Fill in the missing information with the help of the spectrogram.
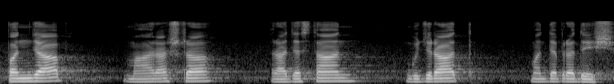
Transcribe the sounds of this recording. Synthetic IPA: pəɲd͡ʑaːb | məɦaɾaːʂʈɾə | ɾad͡ʑəst̪ʰaːn | ɡud͡ʑɾat̪ | məd̪ʱjəpɾəd̪eːɕ

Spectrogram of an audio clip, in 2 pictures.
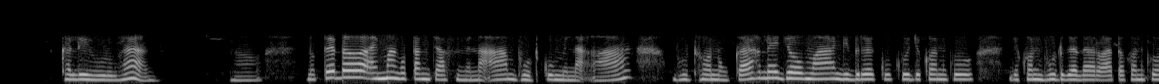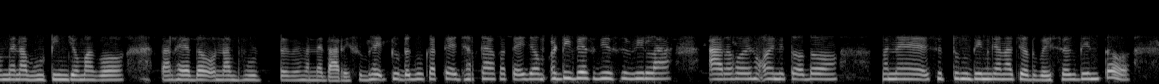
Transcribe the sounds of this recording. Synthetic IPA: kʰəliɦuɽuɦa | hɔ̃ | nɔt̪ɛd̪ɔajmaɡɔt̪aŋt͡ʃasmɛna̰ʔabʱuʈkumɛna̰ʔabʱuʈɦɔnɔkaɦɔlɛd͡ʒɔmaɡid̪ɾəkukud͡ʒɔkʰɔnkud͡ʒɔkʰɔnbʱuʈɡad̪aɾɔat̪ɔkʰɔnkumɛnabʱuʈiŋd͡ʒɔmaɡɔt̪alɛd̪ɔɔnabʱuʈ̚ | manɛd̪aɾisud̪ʱəc̚t̪uəɡukat̪ɛʔd͡ʒʱəɾkaɔkat̪ɛd͡ʒɔməɖibɛsɡisbilaːɾɦɔjɦɔʔɔjnit̪ɔʔd̪ɔmanɛsit̪uŋd̪inkanat͡ʃəd̪ɔbəjsək̚d̪int̪ɔ

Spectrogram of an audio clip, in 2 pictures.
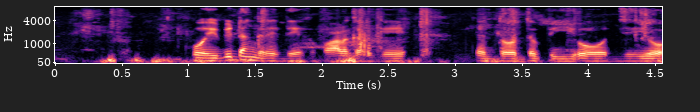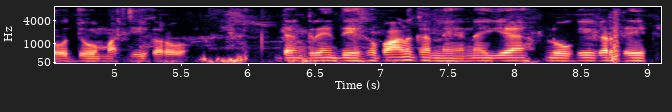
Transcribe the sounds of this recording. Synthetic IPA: koːiːbiːɖəŋɡɾẽːd̪eːkʰpaːlkə̰ɾɡeːt̪eːd̪ʊd̪piːoːd͡ʒiːoːd͡ʒoːməd͡ʒiːkəɾoː | ɖəŋɡɾẽːd̪eːkʰpaːlkəɾneːənaːiːɛːloːkeːkəɾd̪eː

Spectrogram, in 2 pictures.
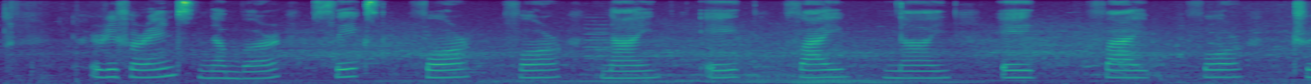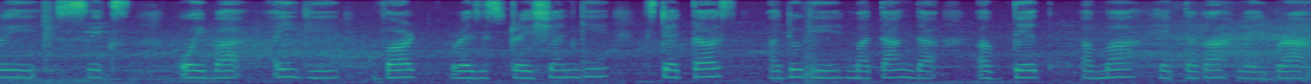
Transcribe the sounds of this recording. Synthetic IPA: ɾipʰeɾensnʌmbəɾ | sikspʰoɾɹpʰoɾɹnajnet̚pʰajbnajn | et̚ | pʰajb | pʰoɾ | tʰɾisiks | ojbaəjɡibʱəɾt | ɾed͡ʒistɾesənɡi | stetəs | ɐduɡimɐtaŋda | əp̚det̚ | ɐmɐhek̚tɐɡalɐjbɾa

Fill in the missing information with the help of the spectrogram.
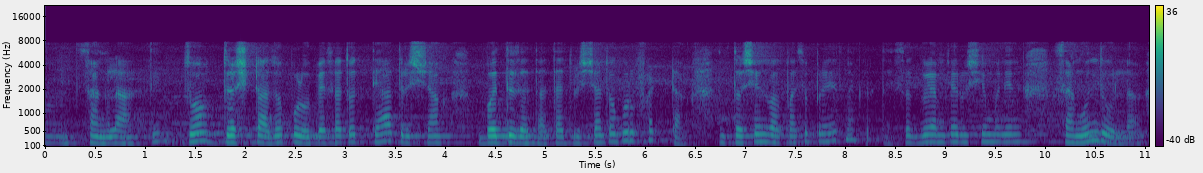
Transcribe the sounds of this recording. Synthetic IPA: sãŋɡlat̪id͡zɔd̪ɾəʂʈad͡zɔpəɭopjasat̪ɔt̪jad̪ɾuɕjãk | bəd̪ʱːəd͡zat̪at̪jad̪ɾuɕãt̪ɔɡuɾufəʈt̪a | anit̪əɕẽnʋaɡpat͡səpɾəjət̪nəkəɾt̪asəɡɭeamt͡ɕjaɾuɕĩm̤ənen | sãŋɡuːnd̪ewlːa

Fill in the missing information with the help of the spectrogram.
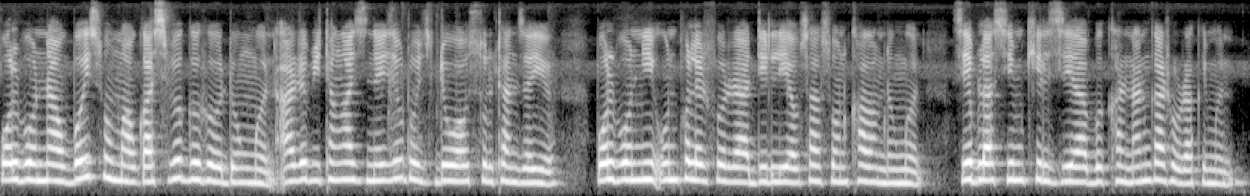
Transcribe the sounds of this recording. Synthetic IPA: pɔlbɔnːawbɯjsɔmawɡasibɯɡɯɦɯdɔŋmɯna̰ɾɯbitʰaŋazinejzɯwɾozidɔwawsultʰanzajɯ | pɔlbɔnːiunpʰɯleɾpʰɯɾadilːiawsasɔnkʰalamdɯŋmɯn | z̥eblasimkʰilziabɯkʰaɾnanɡaɾɦɔwɾakʰɯjmɯn

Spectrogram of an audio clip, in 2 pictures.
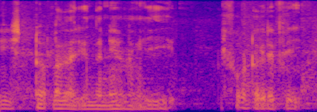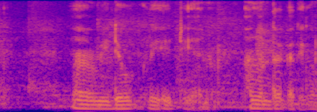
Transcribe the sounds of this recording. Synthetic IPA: iʂʈɐmuɭːɐka̰ːɾjɐ̰mt̪ɐnːe̞jaːɳḛŋɡḭliː | fo̞ːʈːoːɡɾafḭ | ʋidijokrijḛːʈːija̰nuɐŋːɐnet̪ekːɐd̪ʱijɐŋːɐ

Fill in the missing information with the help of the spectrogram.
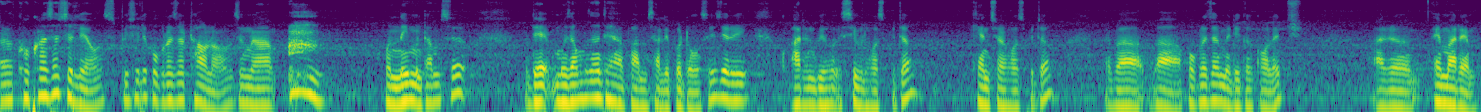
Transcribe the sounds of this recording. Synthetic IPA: kʰɔkʰɾazaɾzilijawspesialikʰɔkʰɾazaɾtʰawnawzɯŋna | mɯnːɯjmɯntʰamsɯ | demɯzaŋmɯzaŋdeɦapʰamsalipʰɯdɔŋsɯzeɾɯj | aɾenbisibʱilɦɔspital | kʰɛnsaɾɦɔspital | a̰bakʰɔkʰɾazaɾmedikalkɔlez | a̰ɾemaɾem

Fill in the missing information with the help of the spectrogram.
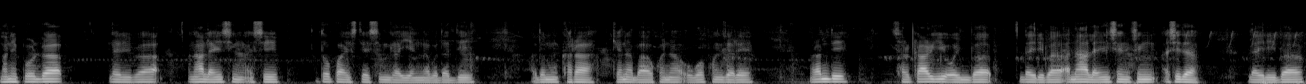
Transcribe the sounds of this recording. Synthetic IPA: mɐnipuɾdɐ | lɐjɾibɐː | nalajnsiŋɐ̰si | ɐtopːaistetsiŋɡɐjeŋnɐbɐdɐdi | ɐ̰dumkʰɐɾakʰenːɐbɐːkʰojnɐʔṵɡopʰaŋzaɾe | mɐɾamdi | sɐɾkaɾɡiojmbɐ | lɐjɾibɐʔɐ̰nalajŋsiŋsiŋɐ̰sidɐ | lɐjɾibɐ

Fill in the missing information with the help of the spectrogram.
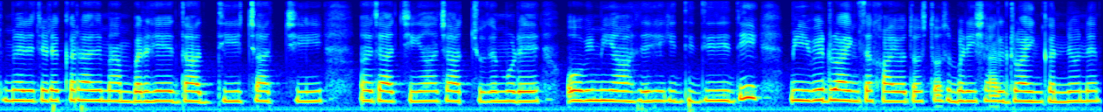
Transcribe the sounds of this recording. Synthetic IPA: t̪emeːɾeːd͡ʒeːɽeːkəɾãːd̪eːmɛːmbəɾɦeːd̪aːd̪iːt͡ʃaːt͡ʃiː | t͡ʃaːt͡ʃijãːt͡ʃaːt͡ʃũːd̪eːmʊɽeːoːʋiːmĩːaːsd̪eːɦeːkid̪id̪iːd̪id̪iːmĩːʋiːɖɾoːɪ̃ŋɡsəkʰaːjoːt̪eʊst̪õːsbəɽiːʃa̰ːlɖɾaːɪ̃ŋɡkəɾneːoːneː

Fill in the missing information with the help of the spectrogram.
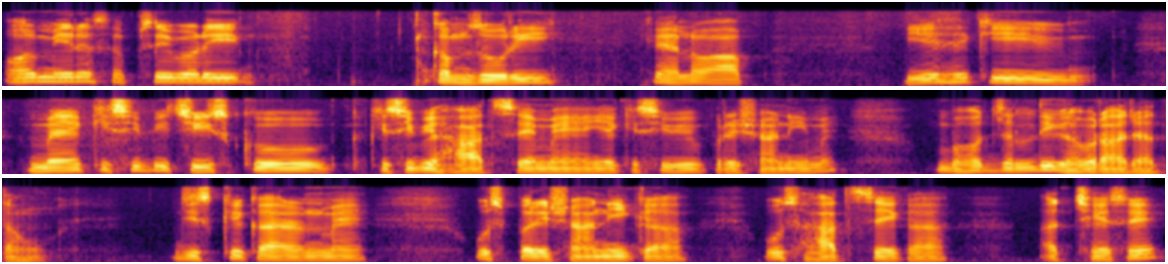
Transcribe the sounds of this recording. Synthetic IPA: ɔːɾmeːɾesɐbsebɐɽi | kɐmzoːɾi | kɛɦloaːp̚ | jeɦɛki | mɛ̃kɪsibʱit͡ʃiːzkokɪsibʱiɦaːd̪semẽjakɪsibʱipɐɾeːʃaːnimẽ | bɐɦʊt̪̚d͡ʒɐld̪iɡʱɐbɾaːd͡ʒaːt̪aɦũ | d͡ʒɪskekaːɾəɽ̃mẽ | ʊspɐɾeːʃaːnika | ʊsɦaːd̪seka | ɐtːʃʰese

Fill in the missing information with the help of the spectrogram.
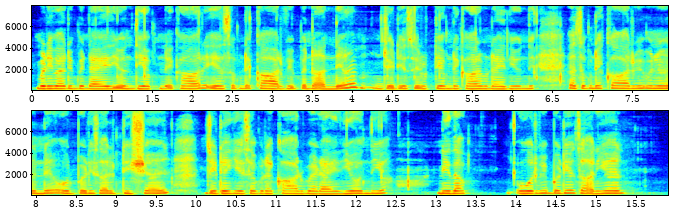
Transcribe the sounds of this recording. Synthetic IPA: bəɽiːbaːɾiːbənaːid̪ḭːɦʊ̃nd̪iːɛəpnḛːkaːɾḛsəpneːkaːɾʋiːbənaːneːaːd͡ʒeːɽiəseɾʊʈːiəpneːkaːɾbənaːid̪iɦʊ̃nd̪i | ɛːseəpneːkaːɾʋiːbənaːneɔːɾbəɽiːsa̰ːɾiːɖɪʃãːɦɛn | d͡ʒeːɽiãːkiɛːseəpnaːkaːɾbɛːɽaːid̪ijãːɦʊ̃nd̪iːɛː | niːd̪aː | oːɾʋiːbəɽijãːsa̰ːɾijãːɦən

